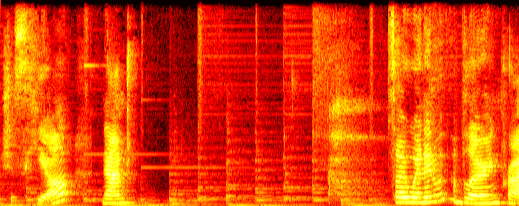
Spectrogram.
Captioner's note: sighs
